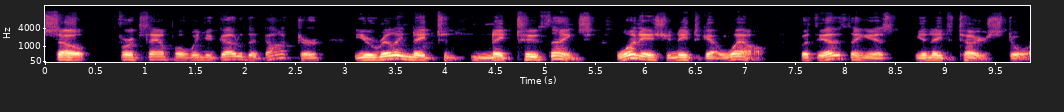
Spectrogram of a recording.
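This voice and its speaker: Lively intonation colors a man's dark, mellow tone. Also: medium pitch for a man, moderate pace. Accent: Appalachian. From Western North Carolina. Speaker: storyteller. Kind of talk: interview.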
